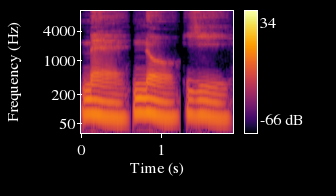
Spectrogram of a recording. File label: "menoyi", concat syllables; Affixing experiment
